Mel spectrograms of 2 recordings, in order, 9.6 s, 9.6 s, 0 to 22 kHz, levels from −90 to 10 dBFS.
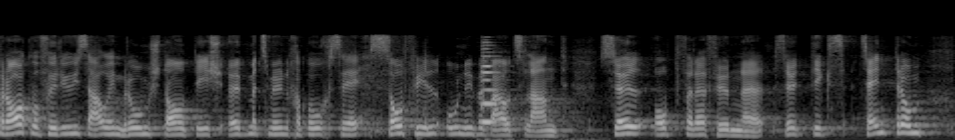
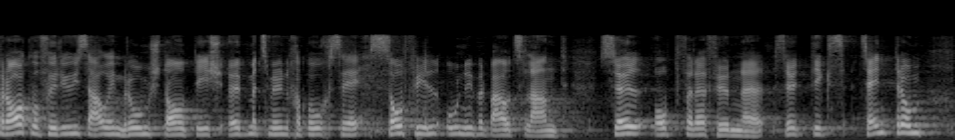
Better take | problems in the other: second | background sound (Bowed string instrument); 3 dB below the speech

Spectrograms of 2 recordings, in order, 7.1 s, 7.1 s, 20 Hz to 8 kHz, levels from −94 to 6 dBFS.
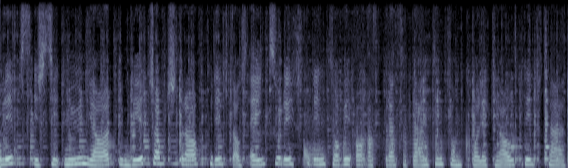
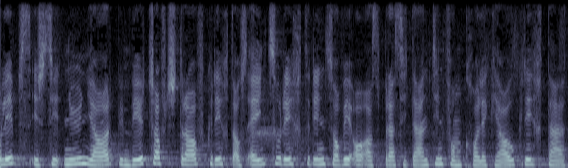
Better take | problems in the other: second | noise reduction (neural mask model RNNoise)

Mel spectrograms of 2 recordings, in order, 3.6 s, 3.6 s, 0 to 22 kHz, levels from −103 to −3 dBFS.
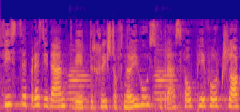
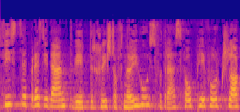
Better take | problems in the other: second | background sound (Wind instrument, woodwind instrument); 11 dB below the speech

